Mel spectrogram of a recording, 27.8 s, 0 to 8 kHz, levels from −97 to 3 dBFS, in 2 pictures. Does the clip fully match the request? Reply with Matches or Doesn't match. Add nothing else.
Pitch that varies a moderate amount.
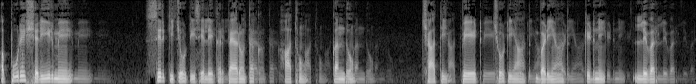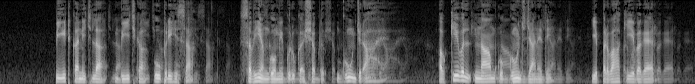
Doesn't match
